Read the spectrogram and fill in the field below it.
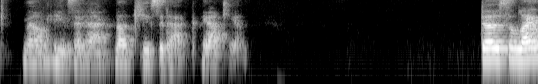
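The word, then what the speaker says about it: Melchizedek: Oh, the ch is actually pronounced as a K Misedc. Mechisedc.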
